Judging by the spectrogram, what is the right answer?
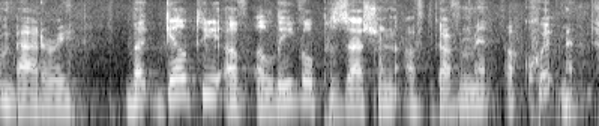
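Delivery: plain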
